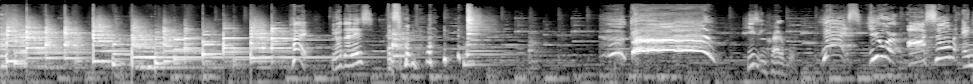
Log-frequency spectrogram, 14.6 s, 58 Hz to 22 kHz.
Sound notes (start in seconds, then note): 5.9 laughs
